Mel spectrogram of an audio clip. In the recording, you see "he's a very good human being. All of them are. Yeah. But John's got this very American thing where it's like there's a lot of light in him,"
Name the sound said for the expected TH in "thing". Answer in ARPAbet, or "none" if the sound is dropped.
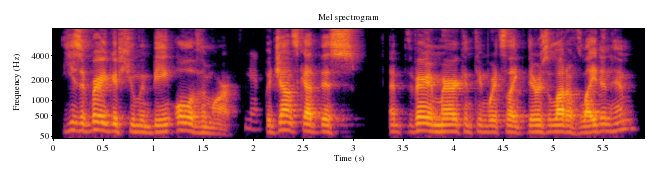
TH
